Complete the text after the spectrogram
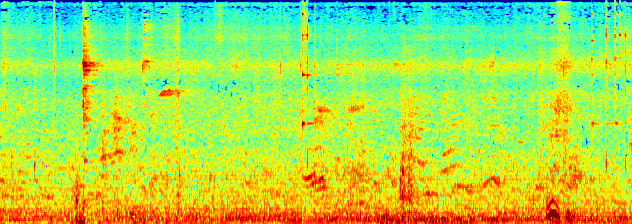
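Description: A spoon clinks against a glass.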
